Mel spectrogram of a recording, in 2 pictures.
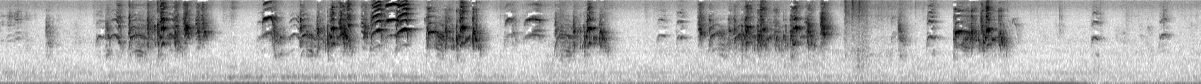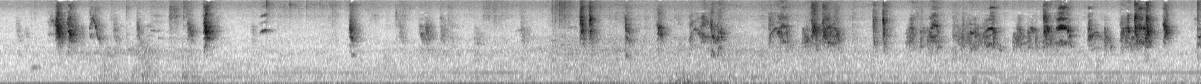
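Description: Wild songbirds chirping and calling in quick clusters of notes, loudest and busiest in the first half. After a short lull about halfway through, shorter chirps come scattered.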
